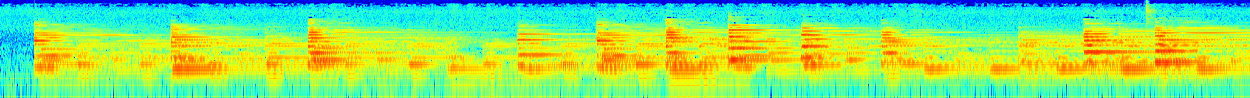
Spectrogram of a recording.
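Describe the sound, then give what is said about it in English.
Piano chords flow with the sustain pedal lifted and pressed again at each change of harmony, so the notes ring into one another and blend richly. The phrase moves at a steady, unhurried pace with no voices. “Now, if I just use the pedal and put it down as soon as the harmonies change and lift it up and put it right back down again, right on the change of harmonies as described in the first video, it would sound like this.”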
